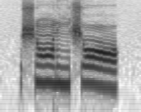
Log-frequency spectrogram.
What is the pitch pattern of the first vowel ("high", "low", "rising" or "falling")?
high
